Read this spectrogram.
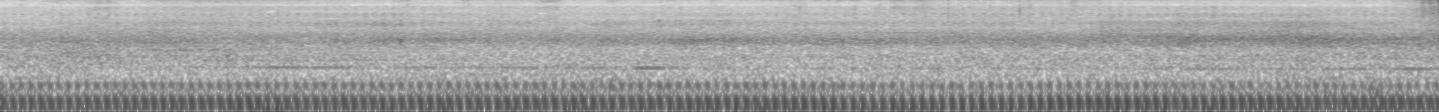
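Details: RV auto-leveling system: steady low hydraulic pump drone with rapid, even pulsing about three times a second while leveling; popping noise during leveling, cause unclear, owner thinks it may be figured out.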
